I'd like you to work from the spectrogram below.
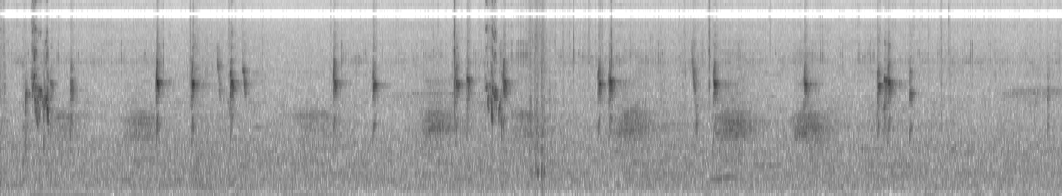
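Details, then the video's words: Parakeets in an aviary call in spaced, sharp high chirps, singly or in quick pairs every second or so, with softer mid-pitched warbles and faint flutter between them. "Parkieten geluiden – Parakeet sounds – Lovebird sounds – Budgie sounds – Budgerigar sounds"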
